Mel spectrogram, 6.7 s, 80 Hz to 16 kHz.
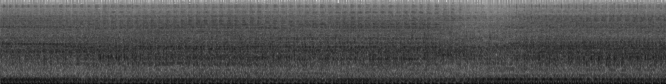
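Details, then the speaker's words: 1994 Yamaha Virago XV535 V-twin after replacing the carburetor diaphragms; it previously would not exceed 55 mph; loud, low, even putter with a steady lumpy beat and no misses or pops, crisp throttle response; normal running. "yeah uh first of all this bike sounds like it's running way better throttle response is crisp"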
